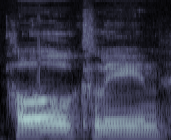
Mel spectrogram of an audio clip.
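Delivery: ordinary talk, nothing marked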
